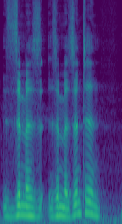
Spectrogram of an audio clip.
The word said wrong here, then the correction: Zamazenta: No, that's yours. That's the shield Pokemon. Zamazenta is yours. – Zamazenta.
